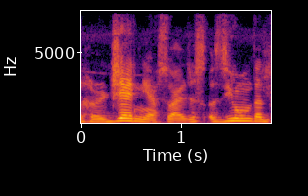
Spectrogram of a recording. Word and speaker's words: Genya: character i would like to introduce is jenya g-e-n-y-a now how i read it in the book was genya with a g but in the series they call her jenya so i'll just assume that that is the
